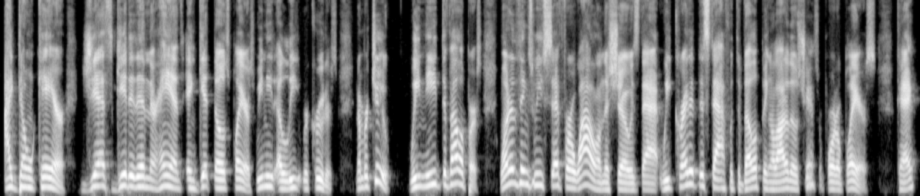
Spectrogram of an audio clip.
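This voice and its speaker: A man co-hosting a casual sports talk show, emphatic and animated, repeating points for emphasis. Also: on the high side, moderate pace, few pauses, no room sound, studio quality. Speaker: podcast co-host.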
